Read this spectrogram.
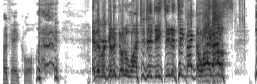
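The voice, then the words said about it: Imitates another person's voice, shouting. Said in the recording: “do an impersonation of it ... the whole Howard Dean thing”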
